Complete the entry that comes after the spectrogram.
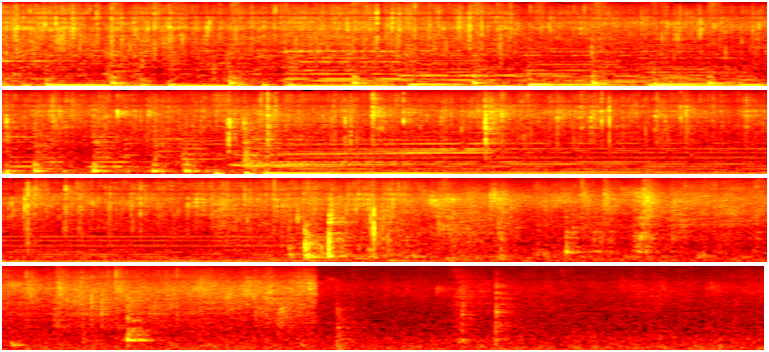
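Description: Bacon and egg sizzling in an aluminium frying pan over an open fire, under country background music that ends on a long held chord about five seconds in. The sizzling cuts off suddenly near the end, leaving a few faint clicks.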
